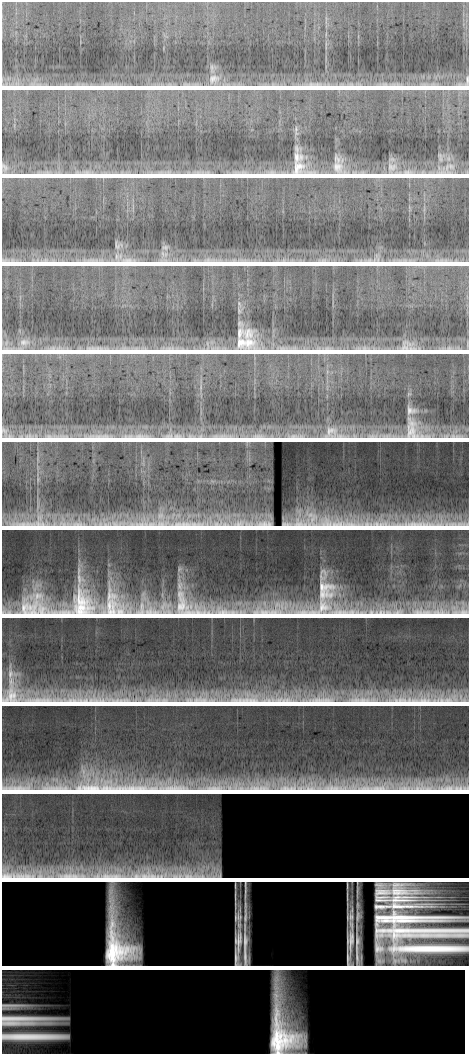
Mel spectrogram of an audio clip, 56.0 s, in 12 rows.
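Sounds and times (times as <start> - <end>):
meat sizzling on a metal plate: 0.0 - 26.1.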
